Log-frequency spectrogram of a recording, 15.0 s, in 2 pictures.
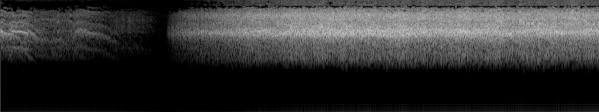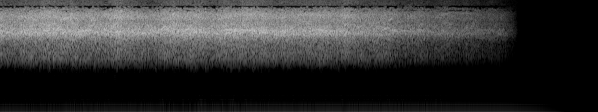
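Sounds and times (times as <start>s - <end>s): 
black-headed gull harsh grating calls: 0.0s - 1.6s, 2.4s - 13.8s.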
